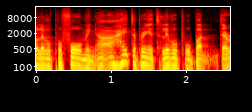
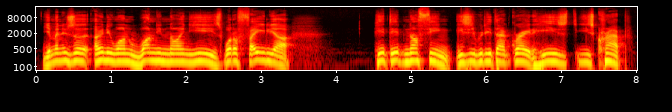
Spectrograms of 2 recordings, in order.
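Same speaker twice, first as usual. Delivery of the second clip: higher-pitched mimicry of jeering critics; mocking taunt; 7 semitones higher than usual. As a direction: imitate a pundit needling the fans. Voicing panelists' taunts at fans.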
